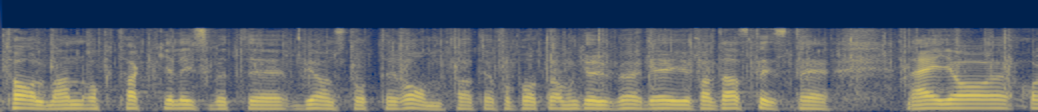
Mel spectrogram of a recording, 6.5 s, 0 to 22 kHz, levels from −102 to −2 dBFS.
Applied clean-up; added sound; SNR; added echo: none; Rattle (instrument); 19 dB; none.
